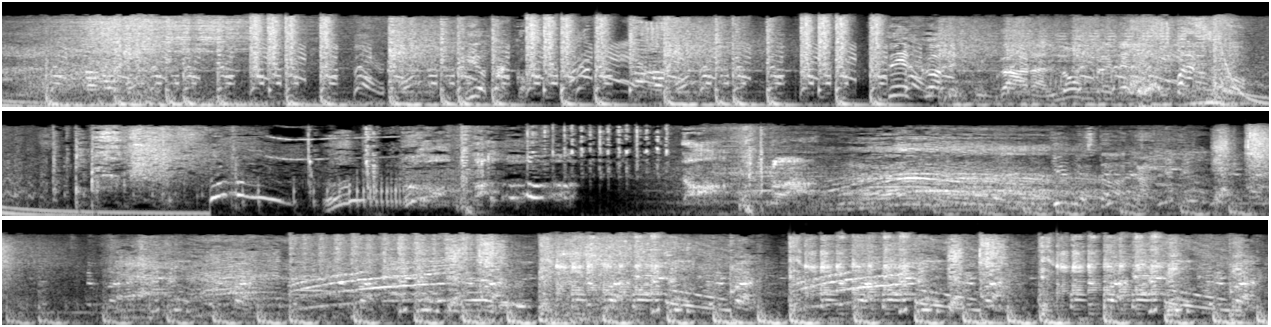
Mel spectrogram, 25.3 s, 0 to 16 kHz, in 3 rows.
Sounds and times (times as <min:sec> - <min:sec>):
Music: 0:00.0 - 0:09.9, 0:14.6 - 0:25.3.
